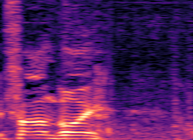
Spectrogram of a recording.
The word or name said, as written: Farmboy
